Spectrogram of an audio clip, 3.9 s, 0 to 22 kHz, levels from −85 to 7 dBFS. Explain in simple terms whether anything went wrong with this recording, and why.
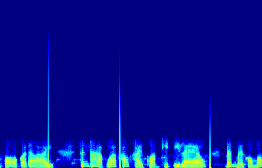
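Three sharp, loud pops burst over the sound at 0.72, 1.79 and 3.15 seconds. These loud pops are likely sudden electrical jolts, from a switch, static or a device glitch.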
